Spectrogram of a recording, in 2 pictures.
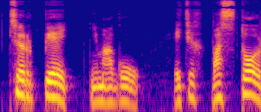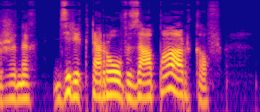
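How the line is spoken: Very quiet mutter. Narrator (Russian): пробормотал он, но так тихо, что это услышал только волшебник Алеша

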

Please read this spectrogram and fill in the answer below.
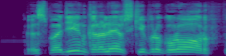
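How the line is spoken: Sudden sharp. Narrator (Russian): вдруг резко сказал Пьера

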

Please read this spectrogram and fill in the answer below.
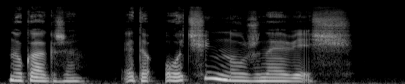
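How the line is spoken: Calm explanation. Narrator (Russian): спокойно объяснил пилот

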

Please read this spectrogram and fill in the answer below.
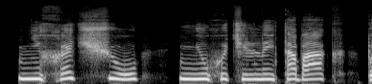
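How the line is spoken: Old man's thin voice. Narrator (Russian): проговорил старичок тонким голосом

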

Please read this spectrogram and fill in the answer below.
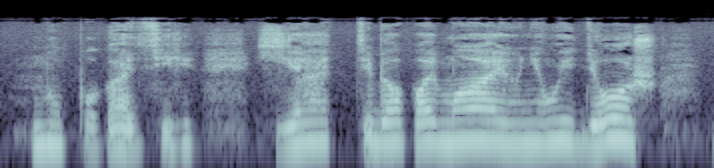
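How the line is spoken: Incoherent muttering. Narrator (Russian): бессвязно бормотал

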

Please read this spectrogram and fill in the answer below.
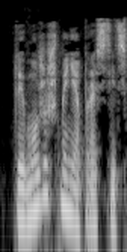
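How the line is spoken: Plain. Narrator (Russian): спросил я

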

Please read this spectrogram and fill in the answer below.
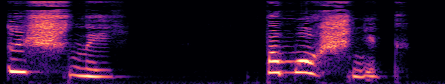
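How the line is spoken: Stern squeak. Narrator (Russian): сурово пропищала желтая мышь

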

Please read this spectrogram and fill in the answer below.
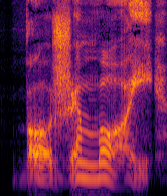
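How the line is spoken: Dragon exclaiming. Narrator (Russian): воскликнул дракон

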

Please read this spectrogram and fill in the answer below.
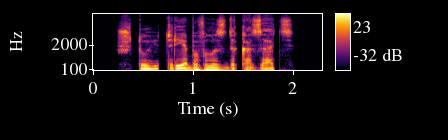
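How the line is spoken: Sad echo from a lock. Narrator (Russian): грустно повторил за ней замок

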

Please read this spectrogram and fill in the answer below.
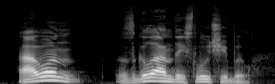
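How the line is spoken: Suddenly loud. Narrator (Russian): неожиданно громко заговорил Серый

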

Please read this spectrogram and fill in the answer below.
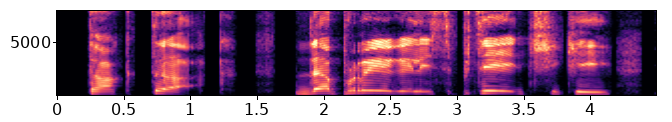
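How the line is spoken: Snide hiss. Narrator (Russian): ехидно прошипел хромой

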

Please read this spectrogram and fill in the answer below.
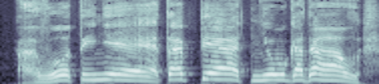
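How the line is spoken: Joyful demon shout. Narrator (Russian): радостно закричал демон

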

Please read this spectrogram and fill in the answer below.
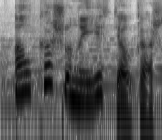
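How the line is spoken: Gentle, smiling. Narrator (Russian): ласково улыбнулся Анцифер

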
